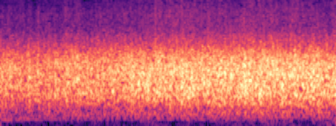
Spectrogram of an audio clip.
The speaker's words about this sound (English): Thunderous applause going on.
